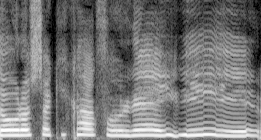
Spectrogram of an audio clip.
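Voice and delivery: imitated Boston girl's accent. Mocking how girls in Boston talk, the speaker does a Boston girl impression. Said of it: "That's your impression of a Boston girl?".

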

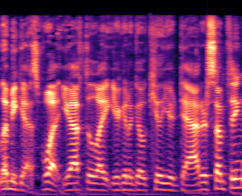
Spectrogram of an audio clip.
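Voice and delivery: ordinary talk

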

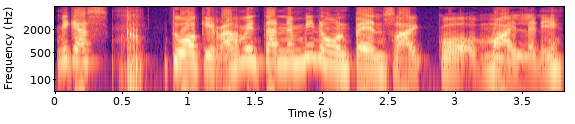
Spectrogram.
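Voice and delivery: grunting voice. Narrator voices the bush pig greeting the giraffe, in a grunting voice. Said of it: "Röhkivällä äänellään pensassika tervehti kirahvia".

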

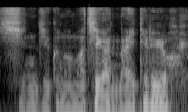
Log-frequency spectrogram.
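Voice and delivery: very deep, very slow, drawn-out put-on voice. Trying the low voice first and imagining a line: put-on deep voice. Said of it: "あ低い声、低い、まず低い方よね".

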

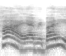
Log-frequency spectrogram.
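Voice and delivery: put-on weird, odd-sounding Eastern European accent. Retelling how a cartoon doctor greets people: Doctor Nick weird Eastern European accent. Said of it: "in his weird, what part of Eastern Europe is that supposed to be, accent".

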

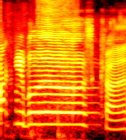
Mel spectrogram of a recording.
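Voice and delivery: shrieking, very high and very loud. During a game with others on mic, the speaker is screaming. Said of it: "Yeah, I screamed".

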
